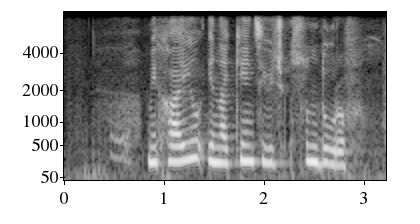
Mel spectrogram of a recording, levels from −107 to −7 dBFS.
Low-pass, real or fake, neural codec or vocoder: 7.2 kHz; real; none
